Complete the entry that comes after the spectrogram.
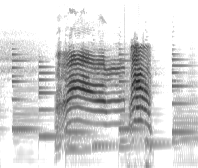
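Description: A cat in a video game meows repeatedly, with several drawn-out, strained calls that rise into a louder, more agitated cry near the end, clear and close with no talk.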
